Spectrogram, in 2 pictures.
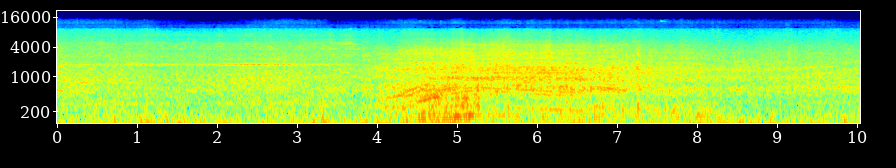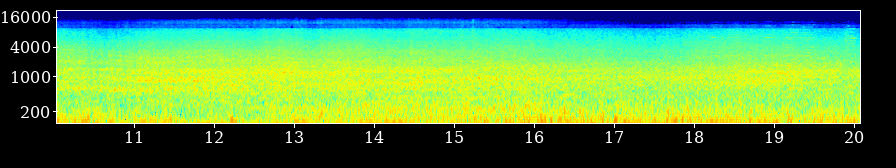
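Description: Wind buffeting the microphone as a steady low rumble over outdoor beach ambience. About four seconds in, a pitched sound rises and bends for two or three seconds.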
